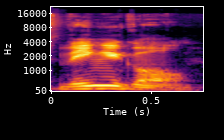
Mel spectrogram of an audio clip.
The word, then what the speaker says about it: Vingegaard: So um yeah, Yes Vingal is the pronunciation for horse lips asking in the chat.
